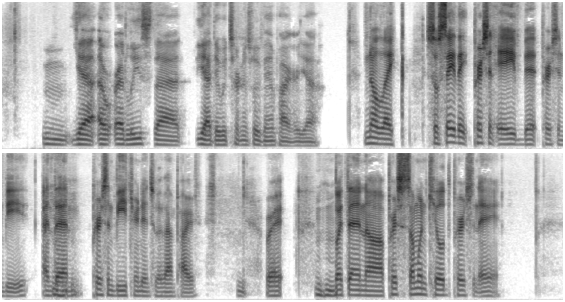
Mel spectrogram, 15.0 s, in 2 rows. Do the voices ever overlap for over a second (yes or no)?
no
